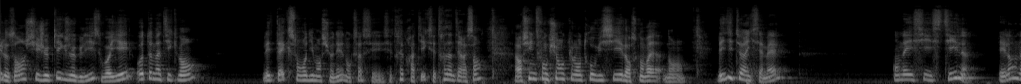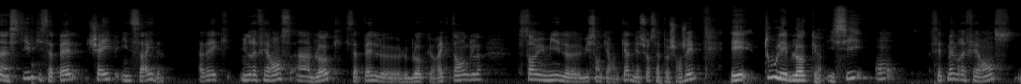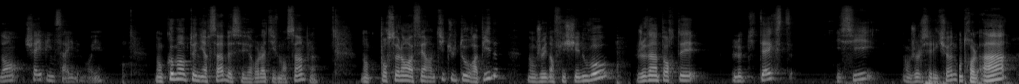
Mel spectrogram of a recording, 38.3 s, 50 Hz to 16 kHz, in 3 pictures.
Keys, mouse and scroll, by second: 0.2-6.0 drag, 7.7 click, 8.9 click, 11.8 click, 22.5 click, 22.9 click, 24.1 click, 29.7 click, 30.7 click, 31.2 click, 31.8 click, 32.8 click, 35.8 click, 36.3 click, 37.1 ctrl+a.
